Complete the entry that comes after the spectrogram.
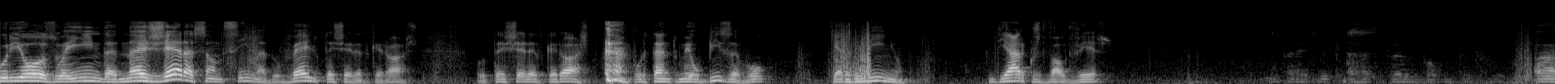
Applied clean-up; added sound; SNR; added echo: none; none; none; none.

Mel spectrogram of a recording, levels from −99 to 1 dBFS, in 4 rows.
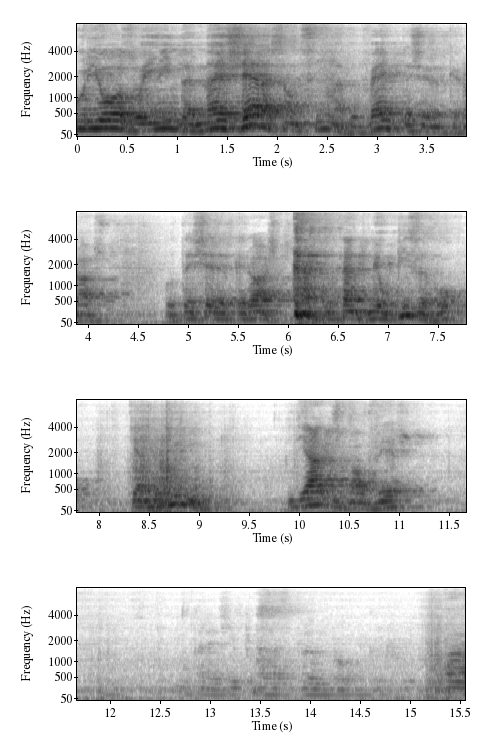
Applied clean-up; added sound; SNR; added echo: none; none; none; reverberation time 1.0 s.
